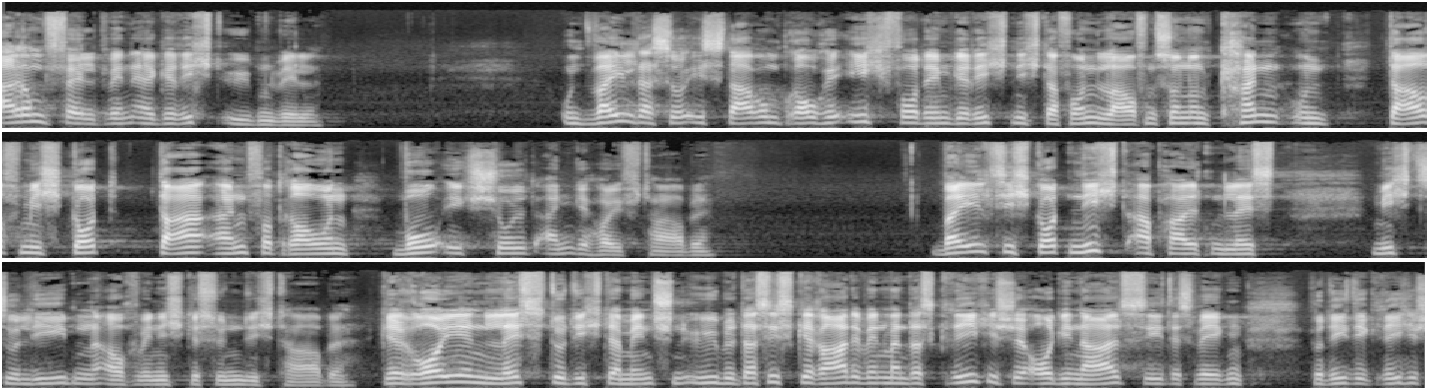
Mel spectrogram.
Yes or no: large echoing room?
yes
